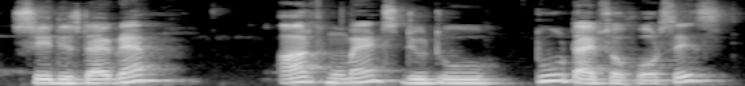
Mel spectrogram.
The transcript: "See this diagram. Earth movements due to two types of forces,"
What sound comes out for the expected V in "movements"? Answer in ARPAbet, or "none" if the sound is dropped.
none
